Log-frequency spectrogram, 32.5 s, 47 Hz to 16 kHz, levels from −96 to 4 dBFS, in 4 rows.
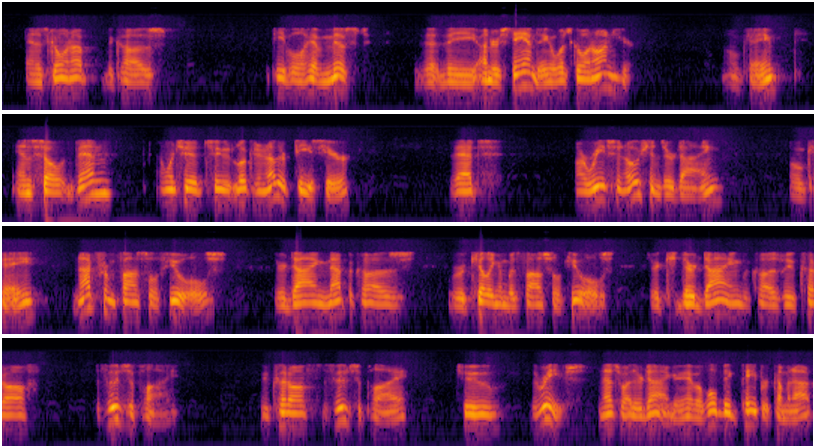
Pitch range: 115-140 Hz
